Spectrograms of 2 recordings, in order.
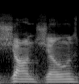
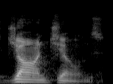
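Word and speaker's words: J'onn J'onzz: His real name is Jean Jones, but then when he gets turned, it's John Jones. Mhm. When you pronounce it in human, but it's Jean Jones.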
